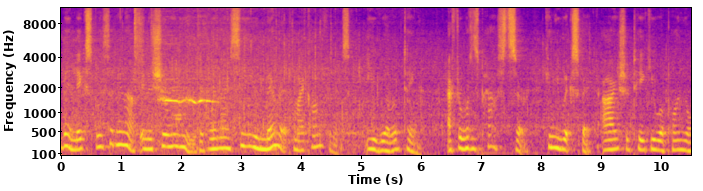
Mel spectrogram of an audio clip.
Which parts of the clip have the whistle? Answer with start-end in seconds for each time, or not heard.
1.2-2.5.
